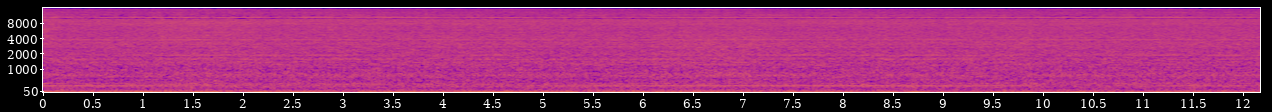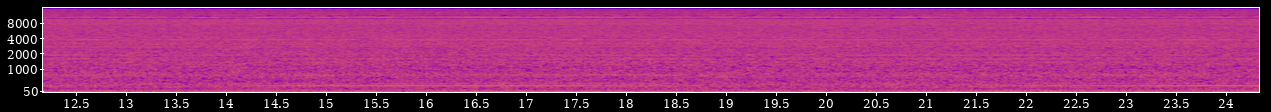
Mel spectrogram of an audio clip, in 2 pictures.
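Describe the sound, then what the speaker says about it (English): A jet aircraft rolls down the runway for takeoff in the DCS flight simulator, producing a steady, even engine roar with a faint whine on top, held at a constant level and free of speech. "We'll use the runway for a rolling takeoff."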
